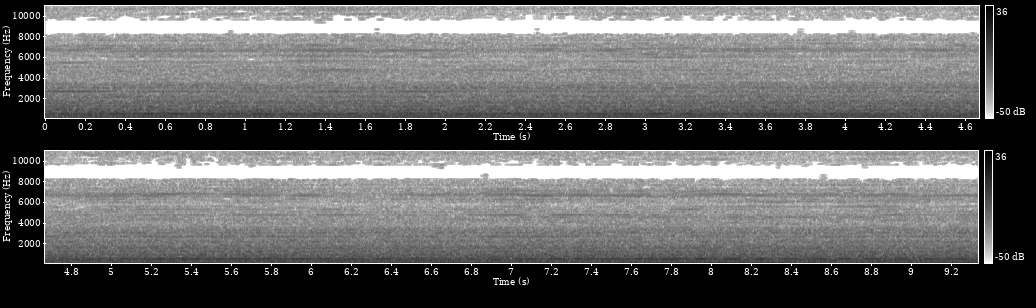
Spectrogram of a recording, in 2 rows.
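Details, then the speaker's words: Hotpoint Aquarius WMA32 washing machine, quiet before spin, test spin: steady loud rushing roar at full spin; owner suspects broken bearings or spider, plans new bearings and motor. "well best way to put it I think it's a bit ruined if it isn't a broken spider it's broken Barons is it"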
